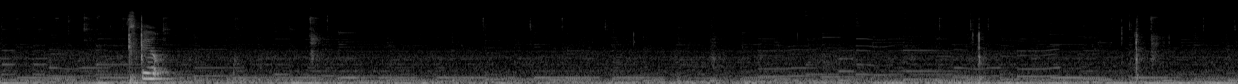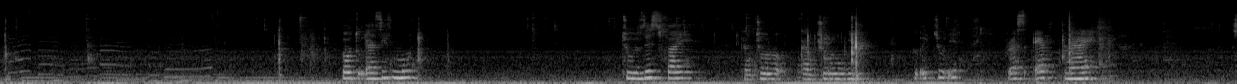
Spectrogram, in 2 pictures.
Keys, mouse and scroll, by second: 1.3 s, 3.8 scroll up 1, 4.1-4.8 scroll down 5, 4.8-11.5 middle drag, 11.5-12.0 scroll down 2, 12.0-15.8 middle drag, 15.8 Tab, 17.0-17.7 scroll down 4, 17.7 middle click, 18.5 click, 19.1 click, 20.8 ctrl+b, 23.0 F9.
